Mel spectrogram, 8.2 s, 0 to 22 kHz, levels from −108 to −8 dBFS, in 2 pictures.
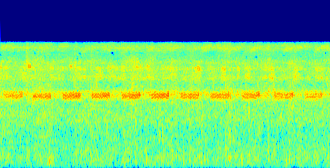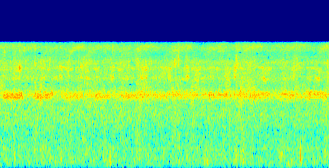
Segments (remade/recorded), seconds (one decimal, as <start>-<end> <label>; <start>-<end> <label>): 0.0-8.2 recorded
